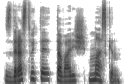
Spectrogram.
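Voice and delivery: put-on Stalin figure with a Georgian accent. Stalin greets Maskin by phone, Georgian accent. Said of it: "с грузинским акцентом засмеялась трубка".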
